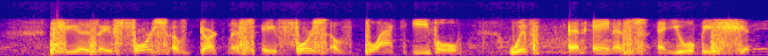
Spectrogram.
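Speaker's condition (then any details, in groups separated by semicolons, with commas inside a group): No condition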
